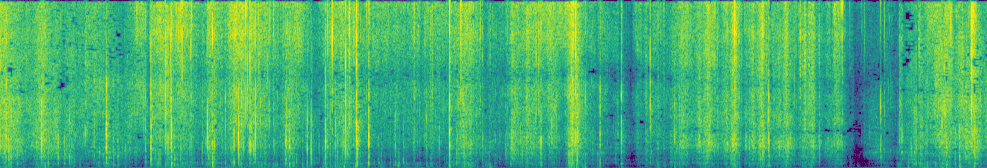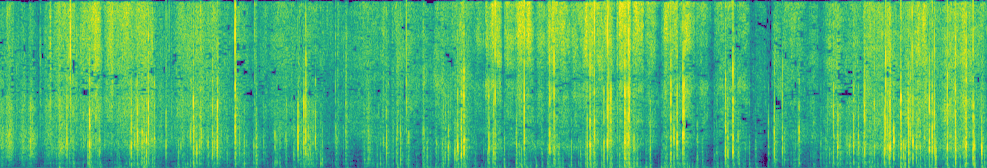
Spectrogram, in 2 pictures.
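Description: A hollow, partly full stand-up foil and plastic snack pouch is crinkled and squeezed with fingers and waved in the hand. The result is a dense, continuous run of bright crackling and crinkling with short sharp snaps, a brief lull around the middle, and louder crinkles toward the end.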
